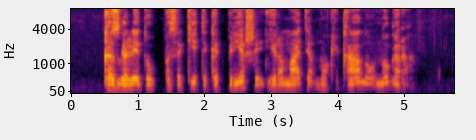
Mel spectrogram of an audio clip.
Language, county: Lithuanian, Tauragė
